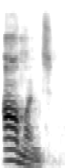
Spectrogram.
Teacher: The L was silent and you pronounced it correctly, but the sound should be ah. Okay, the long sound.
